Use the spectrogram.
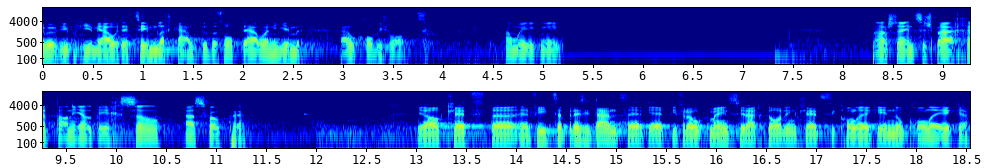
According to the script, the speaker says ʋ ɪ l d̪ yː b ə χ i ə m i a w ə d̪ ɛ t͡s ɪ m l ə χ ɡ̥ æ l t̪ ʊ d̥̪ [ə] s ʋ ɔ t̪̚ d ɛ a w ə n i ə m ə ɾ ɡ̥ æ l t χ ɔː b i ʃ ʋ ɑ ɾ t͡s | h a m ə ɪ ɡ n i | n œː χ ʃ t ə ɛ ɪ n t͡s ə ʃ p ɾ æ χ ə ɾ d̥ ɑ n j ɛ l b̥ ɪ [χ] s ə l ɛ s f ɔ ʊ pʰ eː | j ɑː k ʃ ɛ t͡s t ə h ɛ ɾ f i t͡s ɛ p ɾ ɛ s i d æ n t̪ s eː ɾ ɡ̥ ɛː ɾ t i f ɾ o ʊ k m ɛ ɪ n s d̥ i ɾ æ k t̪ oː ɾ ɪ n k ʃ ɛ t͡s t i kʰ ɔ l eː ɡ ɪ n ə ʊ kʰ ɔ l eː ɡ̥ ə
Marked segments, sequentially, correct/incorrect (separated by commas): incorrect, correct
